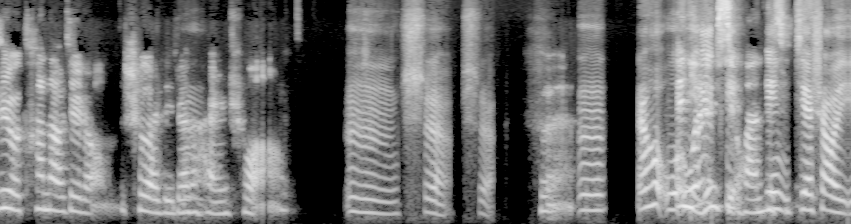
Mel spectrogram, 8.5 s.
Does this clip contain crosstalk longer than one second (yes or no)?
yes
